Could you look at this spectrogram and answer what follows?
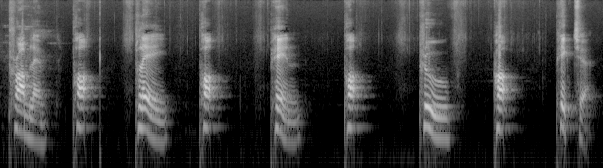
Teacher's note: দুই ঠোঁট একসাথে করে জোরে ধাক্কা দিবেন যাতে বাতাস বের হয়।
